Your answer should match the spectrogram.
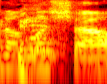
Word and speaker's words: Alisha: I definitely, a lot of people say it wrong. I get Alisha a lot, but, right.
